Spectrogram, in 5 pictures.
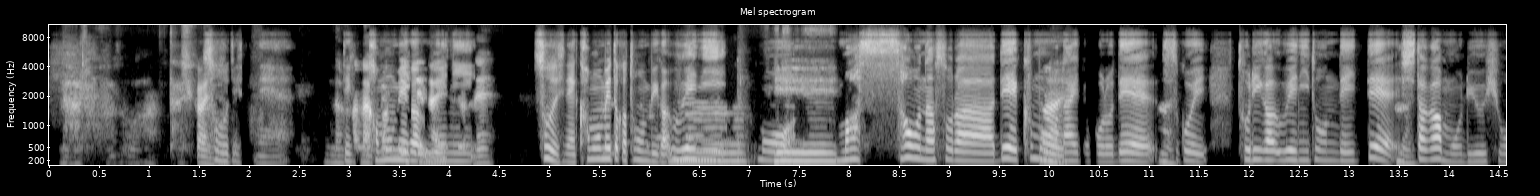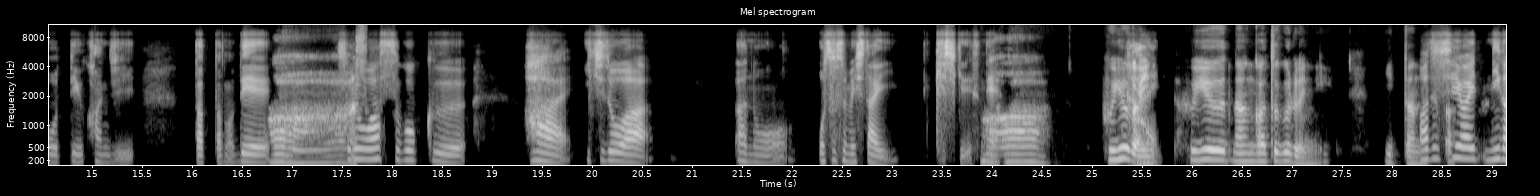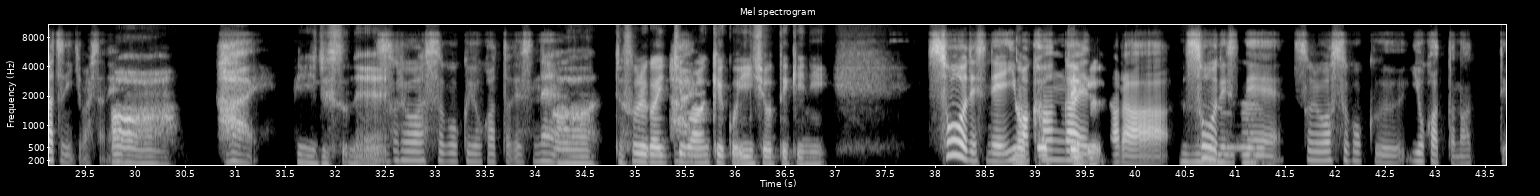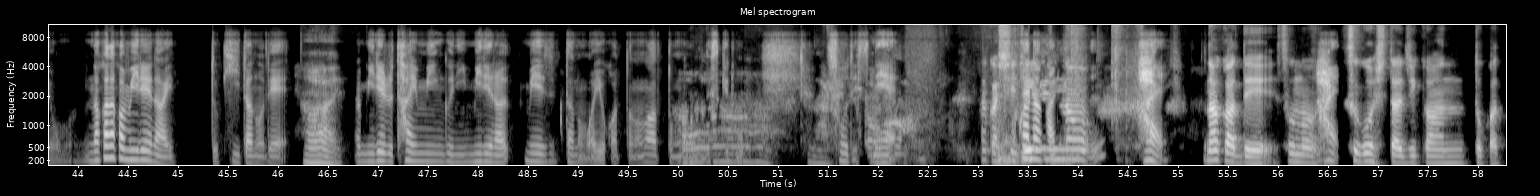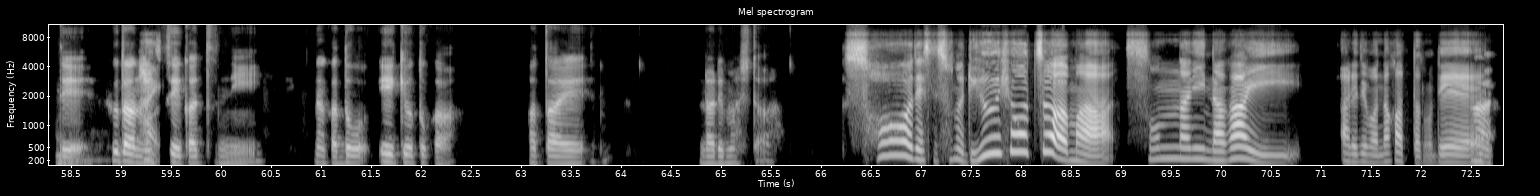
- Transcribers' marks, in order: distorted speech; other background noise; tapping; static
- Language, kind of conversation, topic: Japanese, unstructured, 最近、自然の美しさを感じた経験を教えてください？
